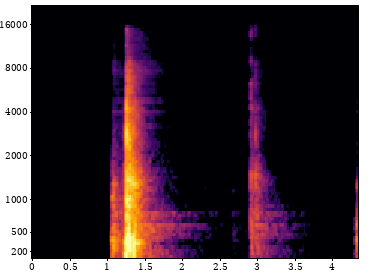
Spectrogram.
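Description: Hobby sprue cutters snipping a plastic model part free of its sprue: one sharp snip about a second in, then a much fainter click near three seconds.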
